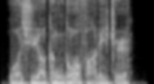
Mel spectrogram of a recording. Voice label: Male Tauren, zh; ERROR NEED MANA

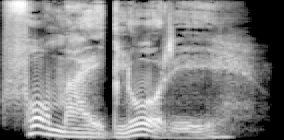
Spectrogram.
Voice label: Male Troll Thinking; en

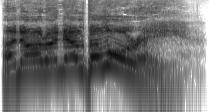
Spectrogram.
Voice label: Male Blood Elf TRIGGER Scorch; en

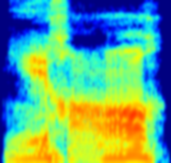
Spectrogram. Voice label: GREETINGS, zh

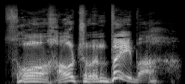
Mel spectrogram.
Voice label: Male Human Greetings; zh

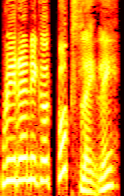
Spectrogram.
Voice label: Blood Elf Mirror Greetings; HERO

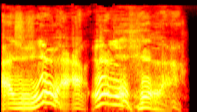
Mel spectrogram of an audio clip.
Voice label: Male Murloc Mirror Start; zh

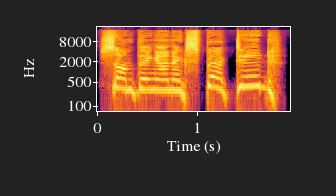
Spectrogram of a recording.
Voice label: Female Night Elf Oops

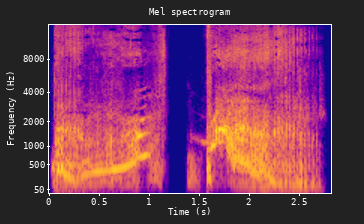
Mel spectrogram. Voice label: Female Murloc Death; en

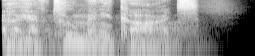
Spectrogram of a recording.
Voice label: Male Dragon, ERROR HAND FULL; Hand already full; en; 风暴巨龙迦拉克隆（英雄）

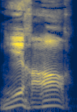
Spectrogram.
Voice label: Greetings, zh

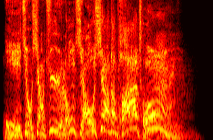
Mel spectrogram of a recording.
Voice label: Male Dragon Threaten; zh

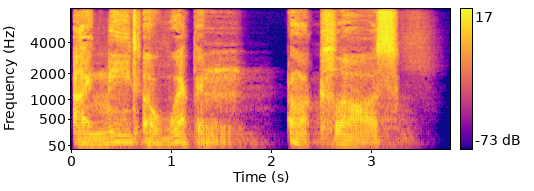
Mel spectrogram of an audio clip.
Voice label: Male Dragon, ERROR NEED WEAPON; I need a weapon. Or claws.; en; 风暴巨龙迦拉克隆（英雄）

